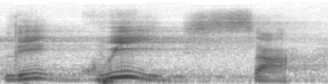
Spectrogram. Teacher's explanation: A força vai estar no I. Linguiça. E não no U. O U vai sair um pouco mais fraco. Vai ser a semivogal, enquanto que o I vai ser a vogal.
